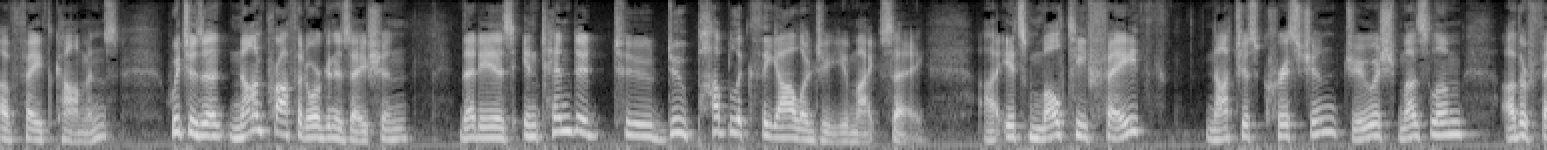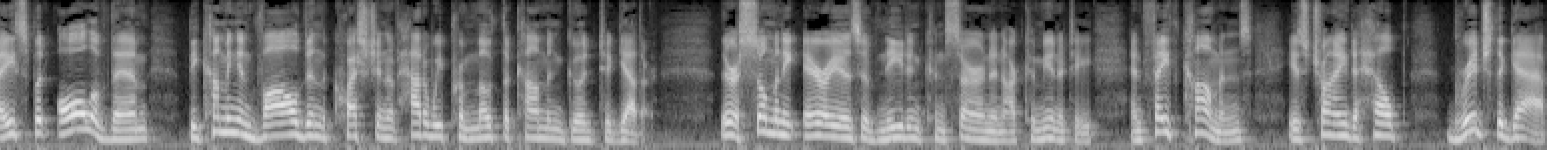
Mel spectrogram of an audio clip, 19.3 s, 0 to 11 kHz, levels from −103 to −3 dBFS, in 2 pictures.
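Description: From start to finish the speech runs fast and high. Everything is hurried by a factor of about 1.38 and raised about 5.5 semitones, so voices take on a thin, chipmunk-like quality. This is a wrong sample rate fault. Audio captured at 16 kHz is being played back at 22 kHz with no conversion. Because the samples are read out faster than they were taken, speed and pitch climb together by the same ratio.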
